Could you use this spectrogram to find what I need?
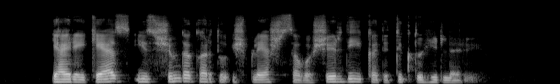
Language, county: Lithuanian, Vilnius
